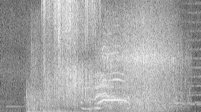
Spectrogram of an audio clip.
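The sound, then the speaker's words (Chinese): The tail of Madam Big White Whale smashes into a pirate ship: a sudden heavy booming crash followed by a roaring surge of splashing water and creaking squeals, loud for about three seconds before slowly fading. “大白鲸夫人，你尾巴都把海盗船打拉了。”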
